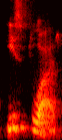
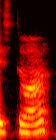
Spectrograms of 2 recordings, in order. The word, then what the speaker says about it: histoire: Yun, so don't try to pronounce the H, Tanmay, because that's where it's always silent. So yun, assume it's starting from I.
